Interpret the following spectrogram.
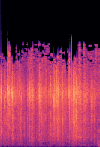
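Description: A clear plastic bag crinkling as it is handled, in a quick run of crackles.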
